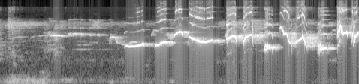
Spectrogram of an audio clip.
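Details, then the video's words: Kacer, the Oriental magpie-robin, in ngeplong song, used as a lure to prompt others to sing: a quiet start with low murmur, then rising and falling clear whistles and rapid chattering notes growing louder. "suara burung kacer ngeplong merdu sangat ampuh buat pancingan kacer bahan bikin cepat gacor"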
